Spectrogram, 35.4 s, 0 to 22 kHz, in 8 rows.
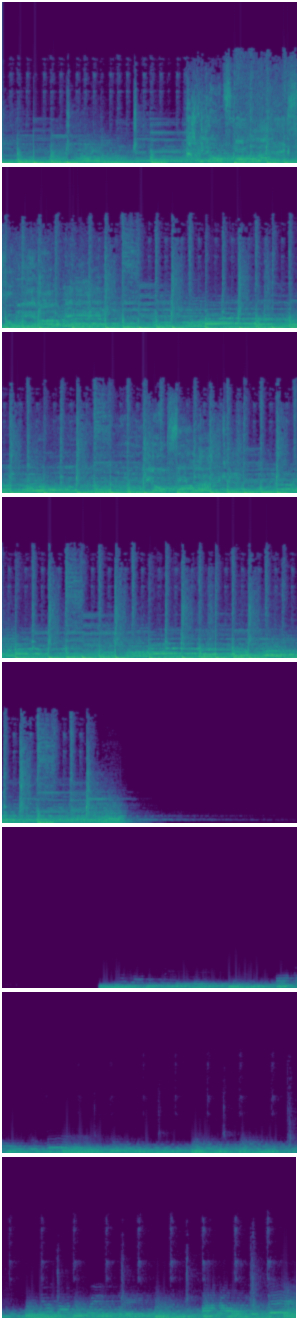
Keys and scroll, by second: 2.0 ctrl+alt+shift+e.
